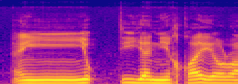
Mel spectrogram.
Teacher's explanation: Don't stretch the noon.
